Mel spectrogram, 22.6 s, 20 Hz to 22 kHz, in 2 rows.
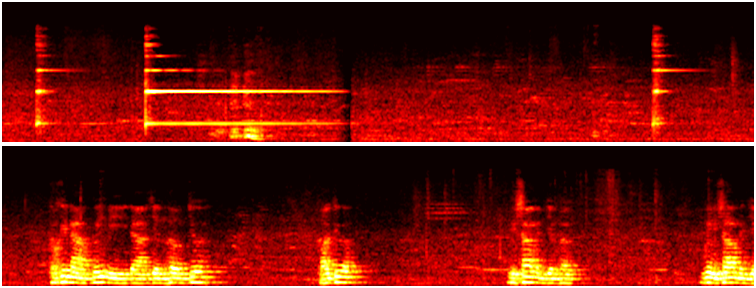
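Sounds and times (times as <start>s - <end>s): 
bell struck and ringing: 0.5s - 1.3s, 2.2s - 5.2s, 9.8s - 10.6s
faint low murmur: 3.1s - 22.0s
speech: 12.1s - 14.5s, 16.0s - 16.6s, 18.9s - 20.0s, 21.8s - 22.5s.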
